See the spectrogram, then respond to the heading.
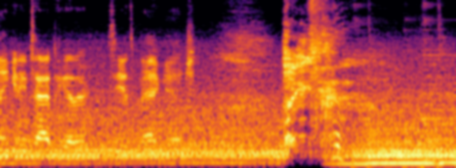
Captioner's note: sneezes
